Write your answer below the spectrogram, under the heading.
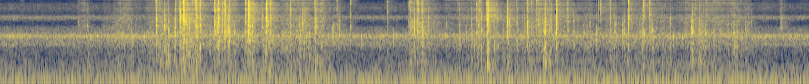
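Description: Clear plastic bag crinkling and crackling as it is handled, a run of sharp little crackles and clicks from about a second and a half in until near the end, over a steady low hum.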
